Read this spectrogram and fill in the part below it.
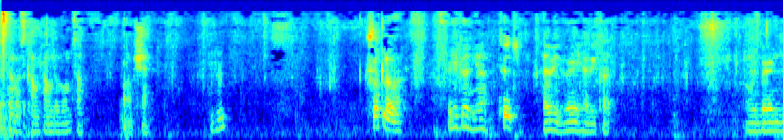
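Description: A cloth rubs and squeaks over a smooth surface.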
